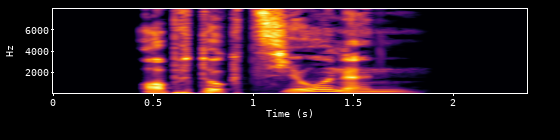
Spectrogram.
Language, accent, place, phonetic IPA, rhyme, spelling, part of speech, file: German, Germany, Berlin, [ˌɔpdʊkˈt͡si̯oːnən], -oːnən, Obduktionen, noun, De-Obduktionen.ogg
- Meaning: plural of Obduktion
